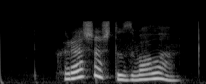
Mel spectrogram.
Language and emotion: Russian, positive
